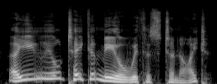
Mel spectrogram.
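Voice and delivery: a bluff host laying down orders; Squeers' voice. A narrator's reading. Schoolmaster Squeers to new teacher, bluff and loud. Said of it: "said Squeers".

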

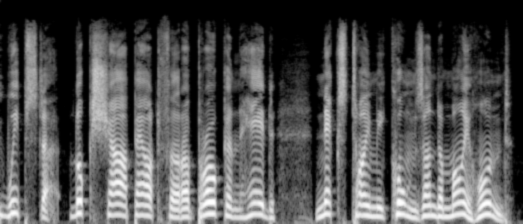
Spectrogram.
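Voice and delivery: loud, high-pitched Yorkshire rant; blustering table-thumper's outburst; angry Yorkshireman. Acted. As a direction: threaten them in broad Yorkshire, at full volume. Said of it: "said the Yorkshireman, striking the table heavily".

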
